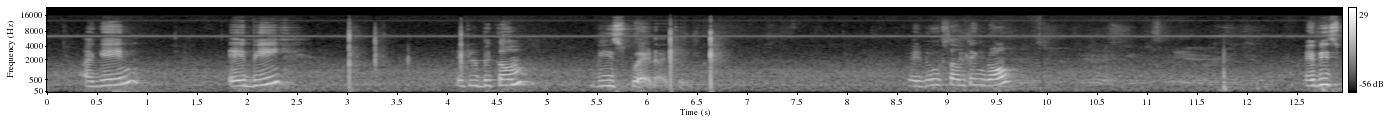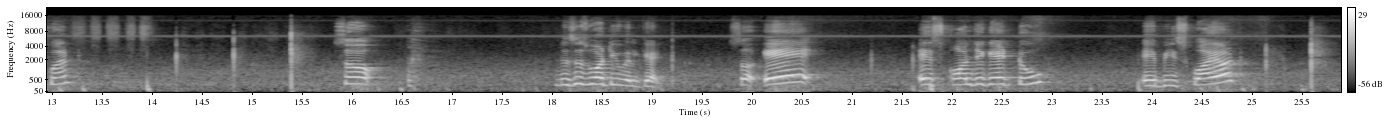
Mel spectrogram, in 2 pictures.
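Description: A woman speaks calmly and clearly into a close microphone, in short phrases with pauses.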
